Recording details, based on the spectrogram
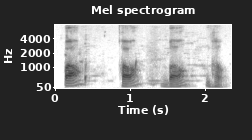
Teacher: দুই ঠোঁটের সংস্পর্শে যে বর্ণ উচ্চারিত হয় তাকে বলে উষ্ঠবর্ণ। উষ্ঠ মানে ঠোঁট।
